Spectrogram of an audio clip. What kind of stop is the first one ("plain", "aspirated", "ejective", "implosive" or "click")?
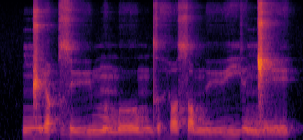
click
